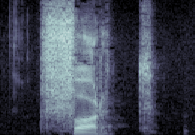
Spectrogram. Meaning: strong
- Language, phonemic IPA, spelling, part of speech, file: Occitan, /fɔɾt/, fòrt, adjective, LL-Q942602-fòrt.wav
